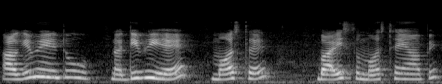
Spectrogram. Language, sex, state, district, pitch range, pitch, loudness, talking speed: Hindi, female, Bihar, Kaimur, 240-315 Hz, 265 Hz, -17 LUFS, 190 wpm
